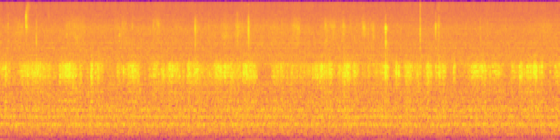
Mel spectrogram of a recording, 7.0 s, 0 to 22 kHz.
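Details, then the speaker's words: Yaesu FT-7800 radio noisy on transmit: irregular scratchy crackle and hiss in transmit audio with PTT pressed and no modulation, reproducible; suspected loose connection or broken wire in microphone wiring. "and it seems that it is here something uh in the wiring so maybe a loose connection or a broken wire so both can uh be but we clearly can reproduce it"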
